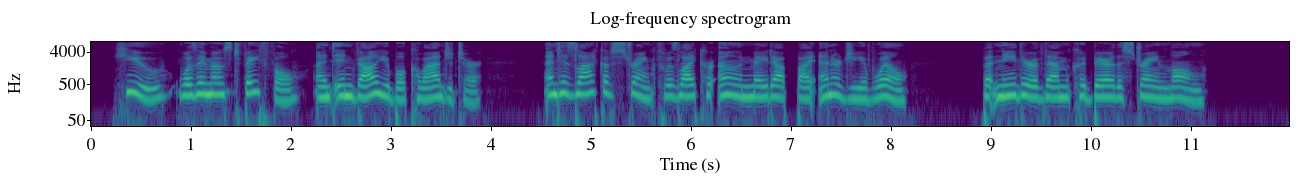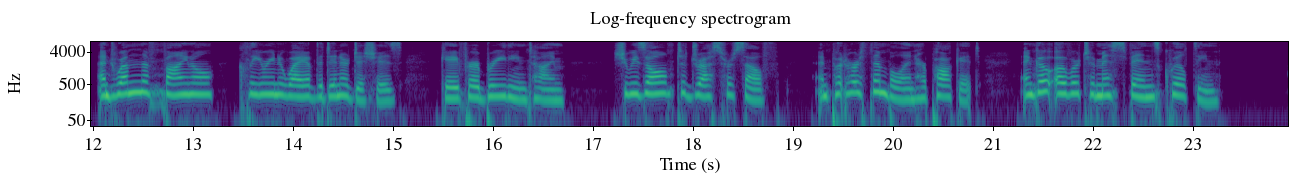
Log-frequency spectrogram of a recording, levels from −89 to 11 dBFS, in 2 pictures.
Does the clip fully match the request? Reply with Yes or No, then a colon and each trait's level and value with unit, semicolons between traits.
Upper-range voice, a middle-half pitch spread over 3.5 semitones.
Yes: high, 235 Hz; average, 4.3 semitones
